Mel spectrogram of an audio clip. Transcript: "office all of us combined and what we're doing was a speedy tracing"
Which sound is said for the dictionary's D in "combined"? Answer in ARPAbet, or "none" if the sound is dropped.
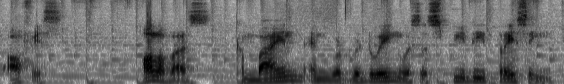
D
